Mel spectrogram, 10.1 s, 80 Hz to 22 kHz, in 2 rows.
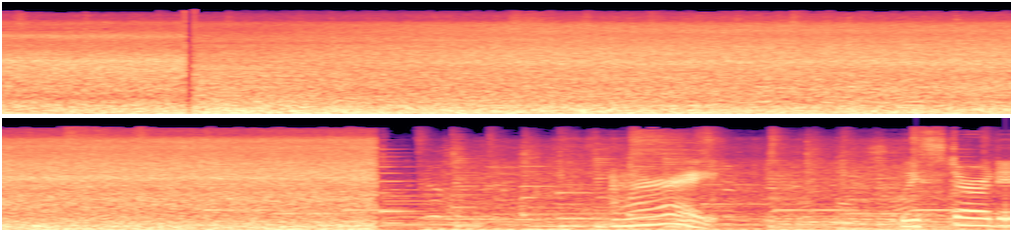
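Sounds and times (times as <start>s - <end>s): waterfall roaring: 0.0s - 7.0s.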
